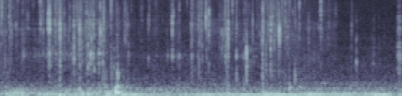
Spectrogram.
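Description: A hand-held, dry, solid lime-green bar of soap is scraped and carved with a metal knife blade, breaking off crumbly shavings. Dense, dry crackling and crunching scrapes come in quick bright bursts over a steady low hum throughout.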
